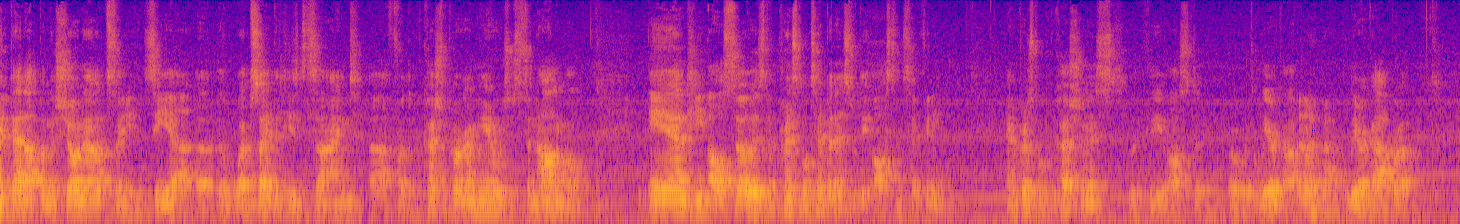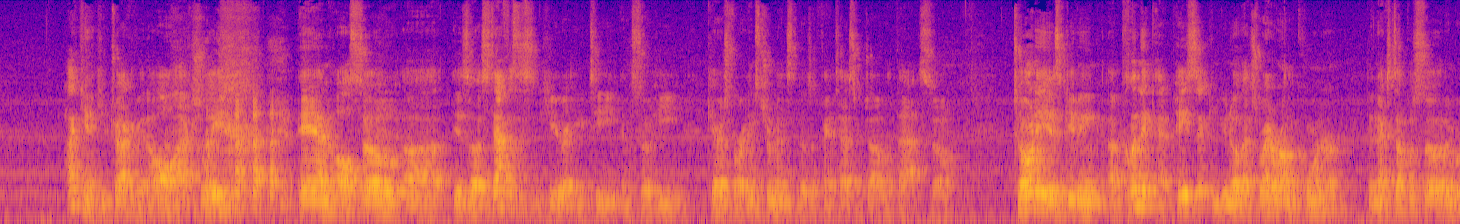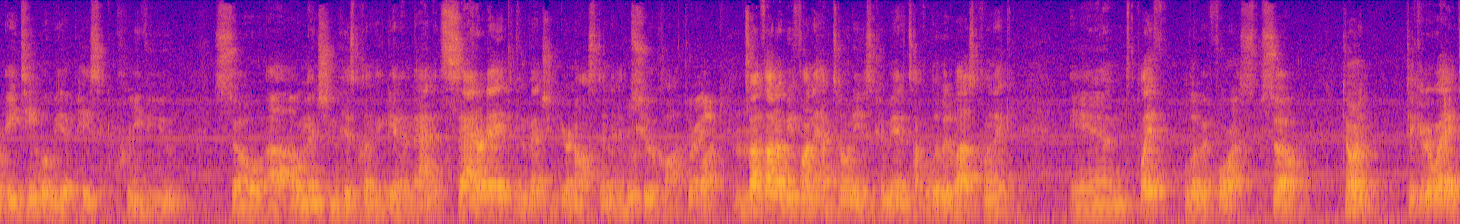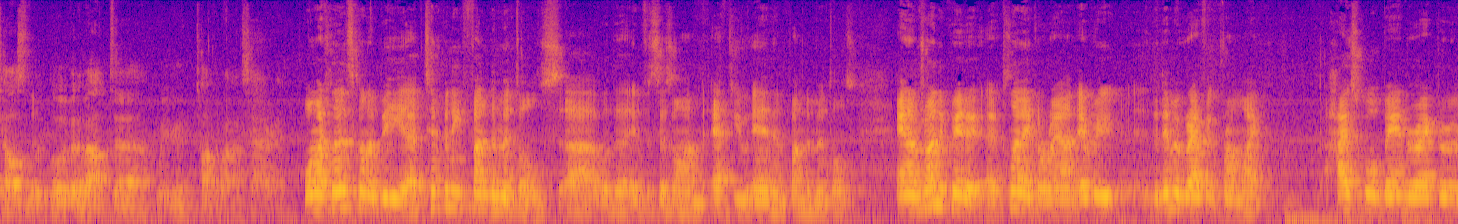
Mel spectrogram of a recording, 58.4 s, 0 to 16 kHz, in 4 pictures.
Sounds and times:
Speech: 0.0s - 14.2s, 15.2s - 58.3s.

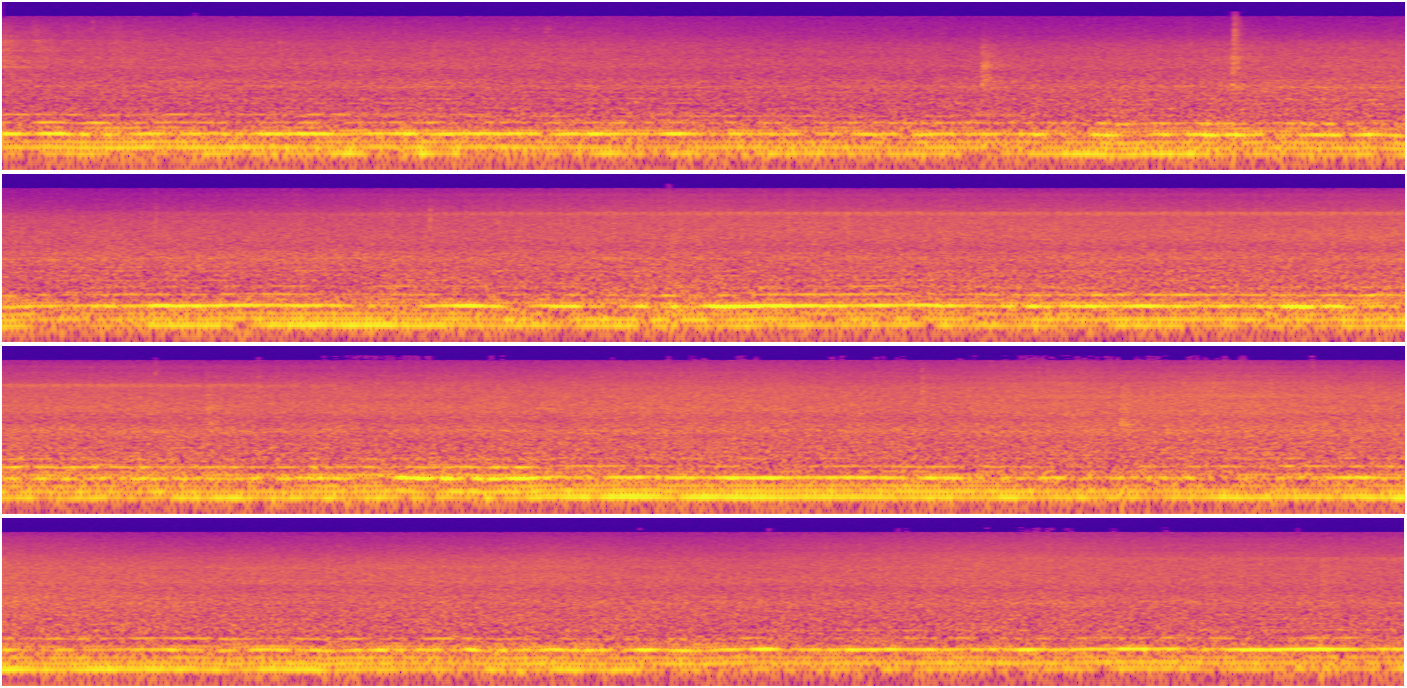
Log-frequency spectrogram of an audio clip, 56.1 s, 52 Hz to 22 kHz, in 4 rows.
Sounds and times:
Outside, urban or manmade: 0.0s - 56.1s.

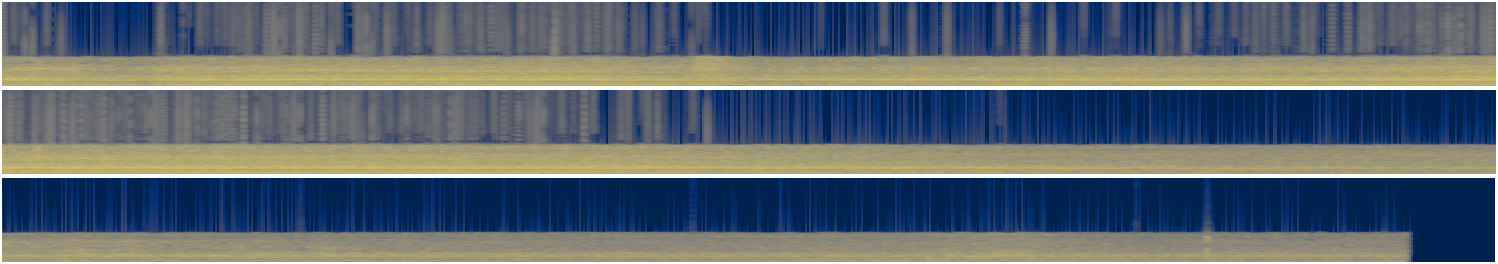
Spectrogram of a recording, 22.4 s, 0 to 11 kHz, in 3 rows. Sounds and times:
Bus: 0.0s - 22.0s
Speech: 15.2s - 18.4s.

